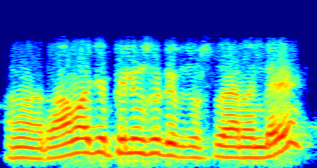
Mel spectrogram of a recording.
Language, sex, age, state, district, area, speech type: Telugu, male, 60+, Andhra Pradesh, Guntur, urban, conversation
